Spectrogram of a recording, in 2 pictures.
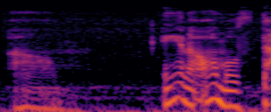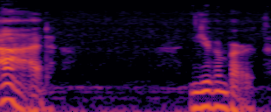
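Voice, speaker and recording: A woman speaks at a very slow pace with long, frequent pauses, and the room echo is audible. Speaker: vlogger. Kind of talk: personal storytelling vlog. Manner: casual, hesitant with fillers.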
